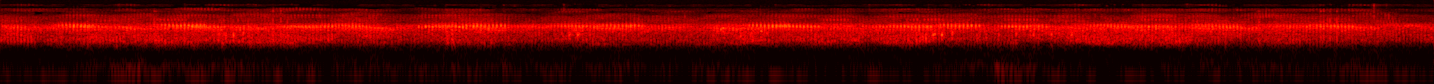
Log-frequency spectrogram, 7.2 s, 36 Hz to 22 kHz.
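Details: A June 2021 chorus from lotus rice fields in Echizen, Fukui, Japan, where tree, pond, wrinkled, Schlegel's green and forest green tree frogs call; a steady wall of trilling croaks swelling and fading in waves.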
